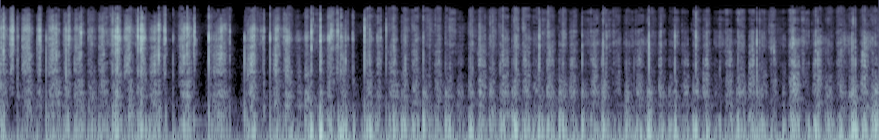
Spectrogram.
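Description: A thin stylus scratches the black coating off a flat cardboard scratch-off jigsaw puzzle, exposing blue beneath. Quick, dry, irregular scratching strokes run continuously, growing slightly louder partway through, with a soft, dull low-end weight.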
